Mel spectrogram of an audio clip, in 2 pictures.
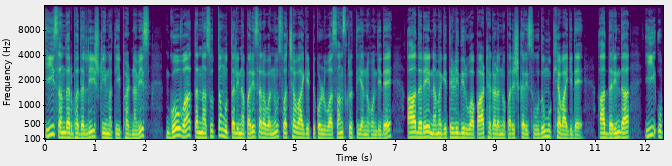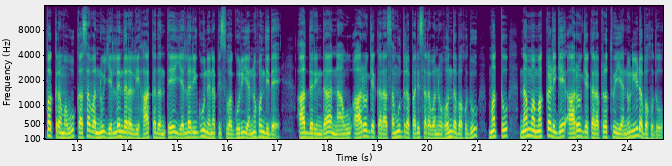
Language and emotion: Kannada, neutral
